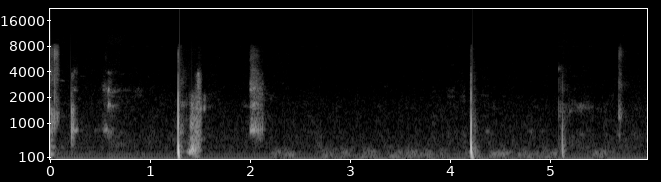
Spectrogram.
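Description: household object, typing on a keyboard

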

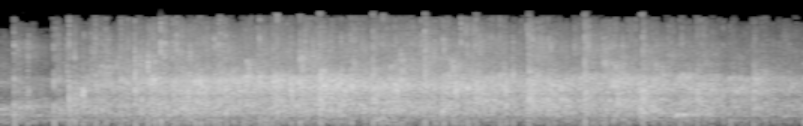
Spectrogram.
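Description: crowd, audience applauding

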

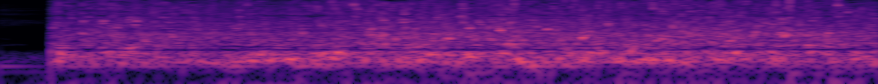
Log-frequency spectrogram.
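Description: sound effect, water trickling and pouring

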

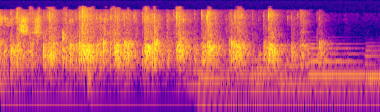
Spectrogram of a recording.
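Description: crowd, audience applause

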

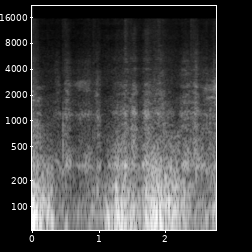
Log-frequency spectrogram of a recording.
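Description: nature, wind blowing

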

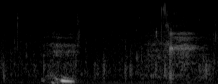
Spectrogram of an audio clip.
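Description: nature, rain falling

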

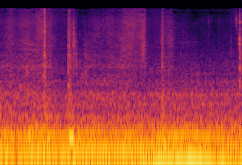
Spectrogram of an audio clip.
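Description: vehicle, car accelerating

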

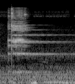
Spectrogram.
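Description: household object, glasses clinking

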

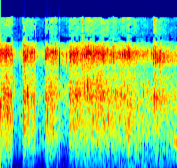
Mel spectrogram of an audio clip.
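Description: crowd, audience applause

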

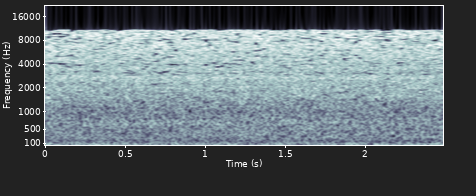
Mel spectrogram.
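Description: nature, heavy downpour of rain

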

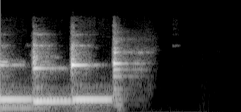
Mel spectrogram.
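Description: signal or alarm, mobile phone ringtone ringing

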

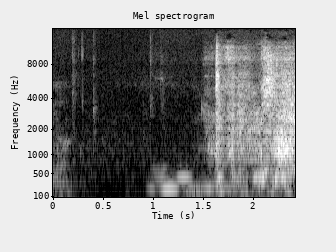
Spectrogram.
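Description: vehicle, boat engine starting

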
